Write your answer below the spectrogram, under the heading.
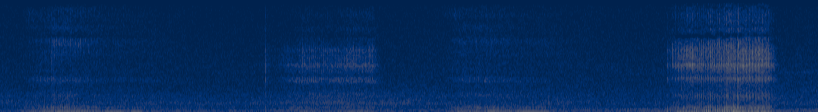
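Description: Four rasping, fluttering snores about every two and a half seconds in a quiet room, each on the breath; dog snoring.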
